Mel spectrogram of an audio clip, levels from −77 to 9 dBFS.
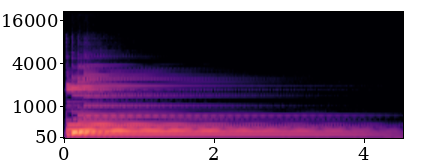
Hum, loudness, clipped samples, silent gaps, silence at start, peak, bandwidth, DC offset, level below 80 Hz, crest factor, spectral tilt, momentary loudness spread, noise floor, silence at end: none; -22 LUFS; under 0.1%; none; 0.05 s; -4 dBFS; 10.5 kHz; 0.5%; -72 dBFS; 18 dB; -8 dB/octave; 21 LU; -43 dBFS; 0.05 s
